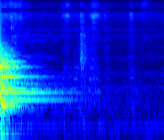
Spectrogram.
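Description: A single knock on a metal cookie tin, which rings with a clear, bell-like tone that dies away over about a second.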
